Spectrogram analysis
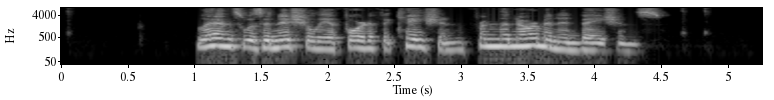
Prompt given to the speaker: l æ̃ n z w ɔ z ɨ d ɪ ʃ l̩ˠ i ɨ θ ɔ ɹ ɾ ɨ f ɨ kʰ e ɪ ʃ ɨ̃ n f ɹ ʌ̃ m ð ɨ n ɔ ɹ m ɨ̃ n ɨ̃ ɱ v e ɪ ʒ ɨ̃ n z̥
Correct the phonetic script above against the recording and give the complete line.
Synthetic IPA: l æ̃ n z w ʌ z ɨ n ɪ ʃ l̩ˠ i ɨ f ɔ ɹ ɾ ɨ f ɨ kʰ e ɪ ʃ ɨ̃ n f ɹ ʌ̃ m ð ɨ n ɔ ɹ m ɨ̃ n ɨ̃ ɱ v e ɪ ʒ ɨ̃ n z̥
